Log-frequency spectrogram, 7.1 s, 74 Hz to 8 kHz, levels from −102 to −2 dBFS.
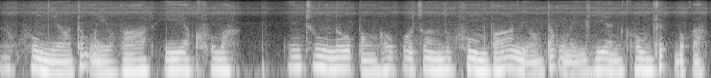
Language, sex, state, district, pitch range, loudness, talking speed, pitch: Mizo, male, Mizoram, Aizawl, 105-125 Hz, -15 LUFS, 225 wpm, 115 Hz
